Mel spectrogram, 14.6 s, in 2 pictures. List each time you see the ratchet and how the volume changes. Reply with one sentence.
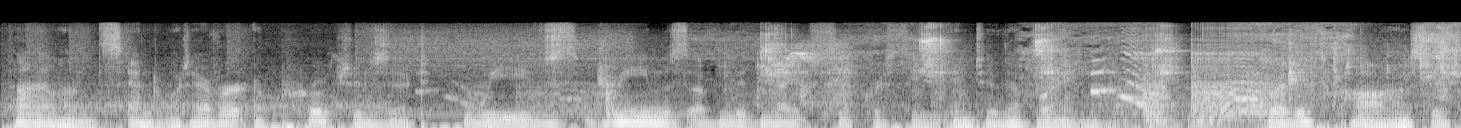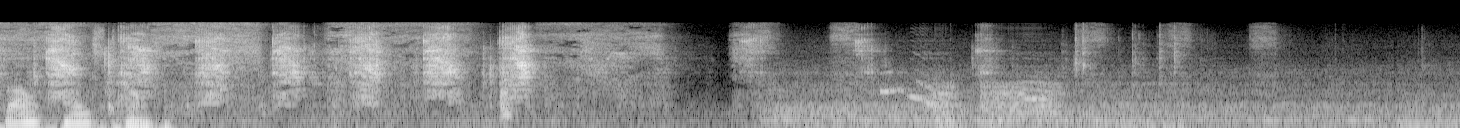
The ratchet can be heard from 3.8 to 13.2 s, getting quieter.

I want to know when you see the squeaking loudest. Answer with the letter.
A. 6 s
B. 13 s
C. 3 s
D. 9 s
A.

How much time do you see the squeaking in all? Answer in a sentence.
You can hear the squeaking for 3 seconds altogether.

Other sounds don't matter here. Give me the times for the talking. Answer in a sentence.
The talking can be heard from 0.0 to 8.2 s.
